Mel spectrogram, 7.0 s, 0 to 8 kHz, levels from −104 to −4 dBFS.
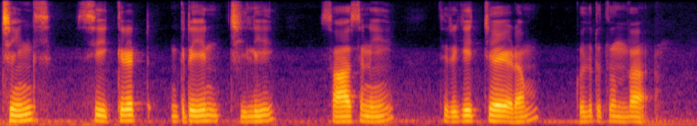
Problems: none marked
